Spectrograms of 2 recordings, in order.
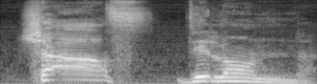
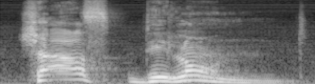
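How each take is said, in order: First: The name is said with a French pronunciation. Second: The name is said with a French pronunciation.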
